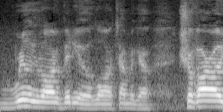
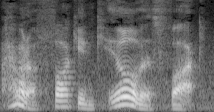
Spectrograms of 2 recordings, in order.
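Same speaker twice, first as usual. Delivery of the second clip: slow, softer simmering threat; held-back mock fury, words drawn out; retold seething; 5 dB quieter than usual. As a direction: imitate quietly seething with rage. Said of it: "just, like, seething".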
